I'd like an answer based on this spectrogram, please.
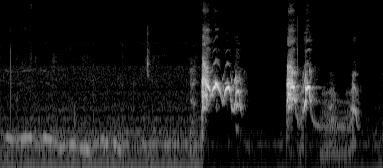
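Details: Domestic dog breaking into wavering, yodel-like barks after about four seconds of quieter background tone and murmur, then a second pair of howling bursts and a brief final yip.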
